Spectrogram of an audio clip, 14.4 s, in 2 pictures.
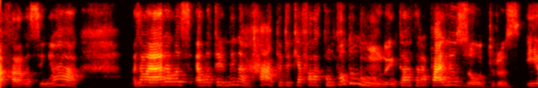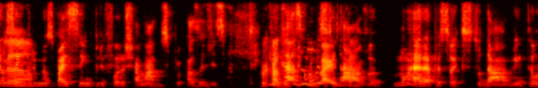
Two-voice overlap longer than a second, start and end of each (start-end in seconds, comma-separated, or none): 10.7-12.0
